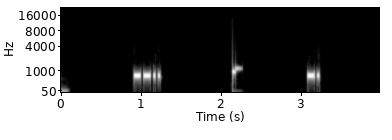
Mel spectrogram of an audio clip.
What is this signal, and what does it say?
Morse code, heard as a keyed tone, about 40 wpm, 700 Hz. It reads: Z N
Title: Single Character (Letter:Number:Punctuation:Prosign) 40wpm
